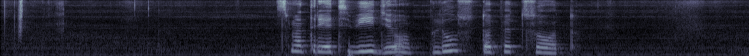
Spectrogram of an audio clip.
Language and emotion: Russian, neutral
